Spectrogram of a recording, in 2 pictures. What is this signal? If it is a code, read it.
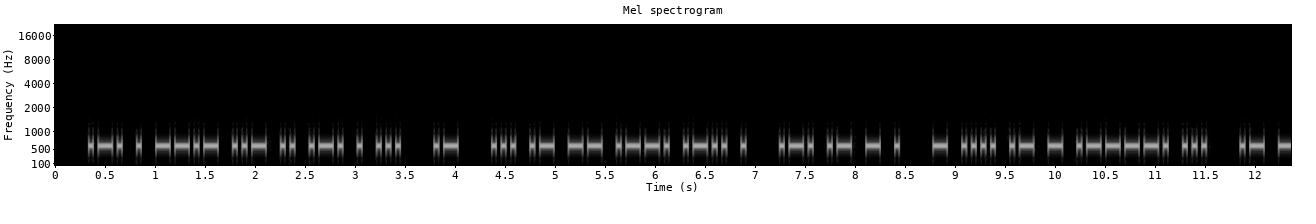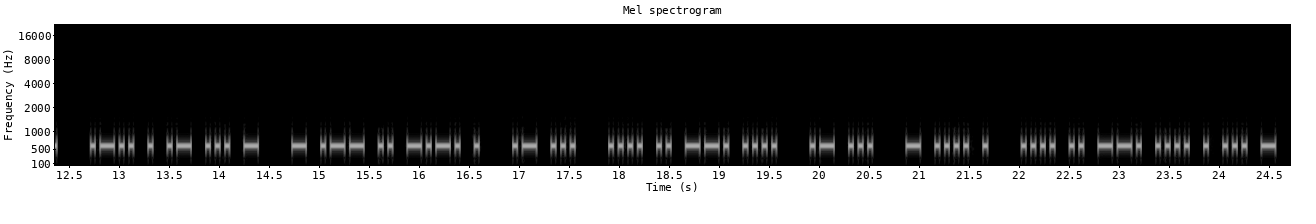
Morse code, heard as a keyed tone, about 25 wpm, 600 Hz. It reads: REQUIRES A SAMPLE RATE THAT'S AT LEAST TWICE AS HIGH AS THE HIGHEST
